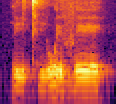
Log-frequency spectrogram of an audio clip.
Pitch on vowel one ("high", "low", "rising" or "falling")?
low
